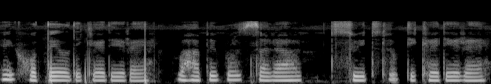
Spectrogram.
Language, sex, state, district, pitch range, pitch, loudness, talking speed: Hindi, female, Arunachal Pradesh, Lower Dibang Valley, 185-200 Hz, 185 Hz, -22 LUFS, 185 wpm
